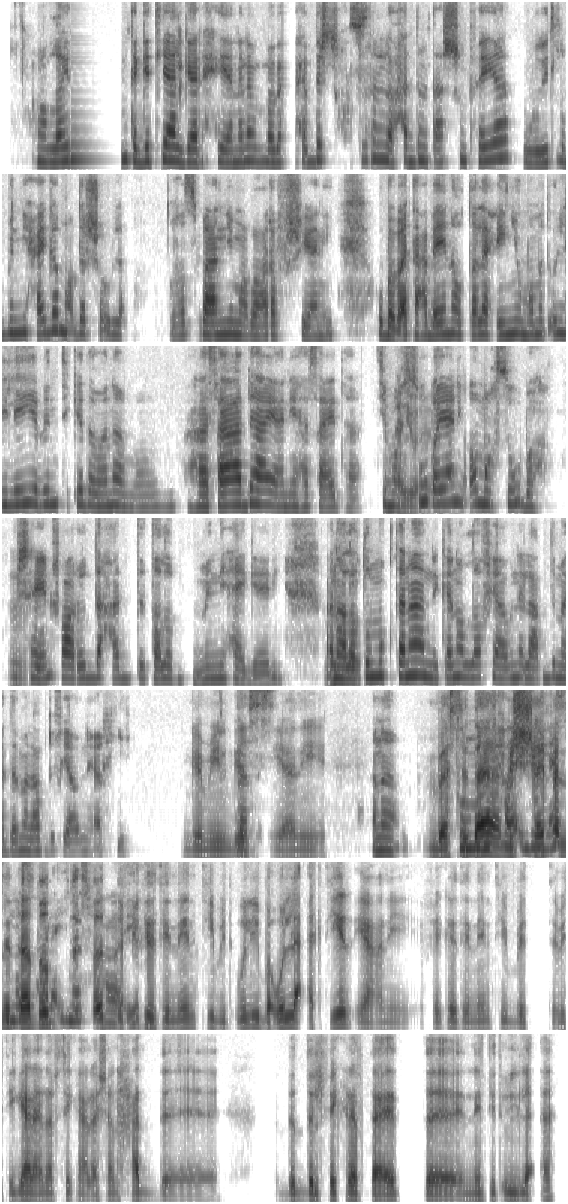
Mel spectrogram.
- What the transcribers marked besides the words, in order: tapping; distorted speech; static
- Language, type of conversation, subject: Arabic, podcast, إزاي اتعلمت تقول «لا» من تجربة حقيقية؟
